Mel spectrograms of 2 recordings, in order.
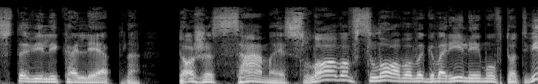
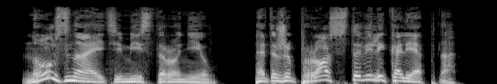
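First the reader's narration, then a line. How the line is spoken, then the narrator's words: Chuckling. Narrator (Russian): хмыкнул Вульф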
